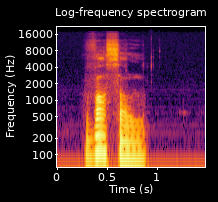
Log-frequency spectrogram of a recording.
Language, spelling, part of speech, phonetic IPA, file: Polish, wasal, noun, [ˈvasal], Pl-wasal.ogg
